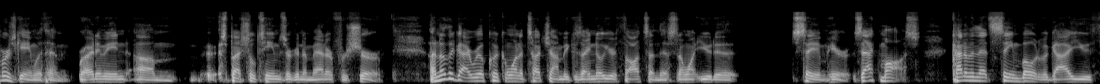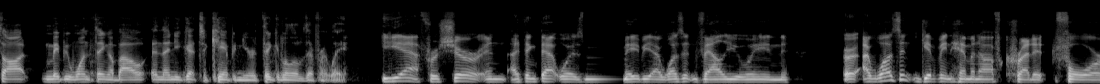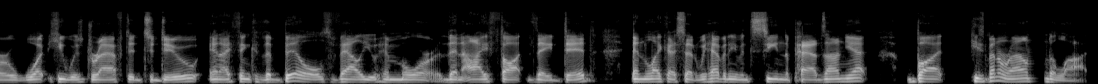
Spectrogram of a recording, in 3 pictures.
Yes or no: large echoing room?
no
